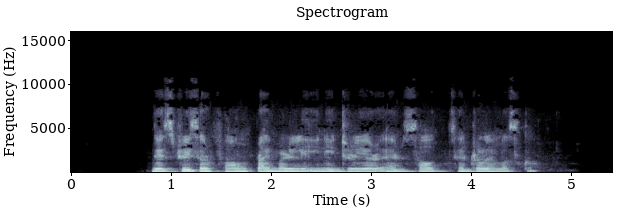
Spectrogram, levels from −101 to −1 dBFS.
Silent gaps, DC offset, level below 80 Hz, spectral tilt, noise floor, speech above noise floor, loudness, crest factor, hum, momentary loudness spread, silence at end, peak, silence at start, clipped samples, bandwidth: none; under 0.1%; -62 dBFS; -7.5 dB/octave; -75 dBFS; 57 dB; -19 LUFS; 16 dB; none; 8 LU; 0.75 s; -4 dBFS; 0.8 s; under 0.1%; 7.4 kHz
